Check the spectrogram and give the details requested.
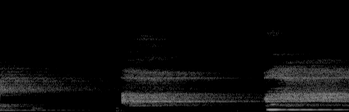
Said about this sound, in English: I'm breathing my warm, wet breath into your ear.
